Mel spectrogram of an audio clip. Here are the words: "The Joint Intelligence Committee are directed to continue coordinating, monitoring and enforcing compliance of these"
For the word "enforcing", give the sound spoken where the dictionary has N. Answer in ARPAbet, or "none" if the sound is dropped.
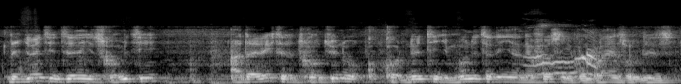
none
